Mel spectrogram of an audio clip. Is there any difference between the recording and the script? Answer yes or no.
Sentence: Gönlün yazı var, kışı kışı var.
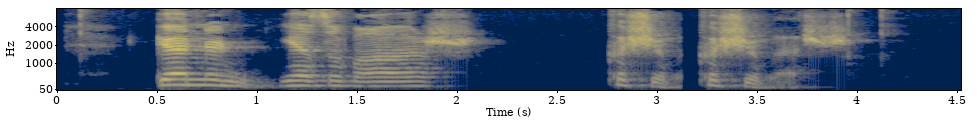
no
